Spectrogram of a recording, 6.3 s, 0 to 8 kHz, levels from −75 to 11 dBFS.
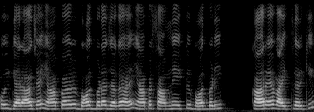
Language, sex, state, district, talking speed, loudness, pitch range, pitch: Hindi, female, Chhattisgarh, Kabirdham, 190 wpm, -16 LUFS, 230-265 Hz, 245 Hz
